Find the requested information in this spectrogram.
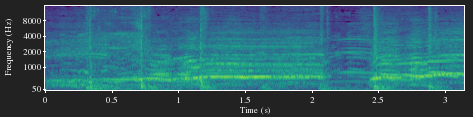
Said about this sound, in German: Solange es nur Schalala ist, doch oft werden in vollen Zügen auf dem Weg zu Fußballspielen auch sexistische Fangesänge laut.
